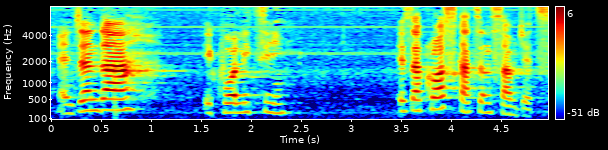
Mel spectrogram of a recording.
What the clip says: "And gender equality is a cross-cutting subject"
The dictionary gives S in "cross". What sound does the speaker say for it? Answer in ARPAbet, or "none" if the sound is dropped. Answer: S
